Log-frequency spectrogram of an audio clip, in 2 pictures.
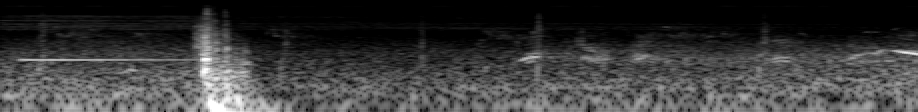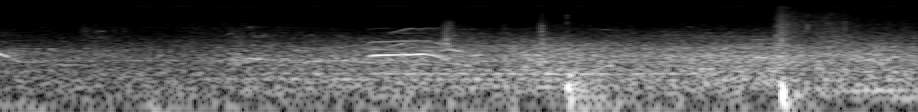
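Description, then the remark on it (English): A convertible's door opens with a solid clunk near the start, followed by soft shuffling movement as a man climbs out at the curb in a residential neighborhood, with quiet outdoor ambience and faint chirps in the background. “Pulls up to the curb and climbs out of the car.”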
